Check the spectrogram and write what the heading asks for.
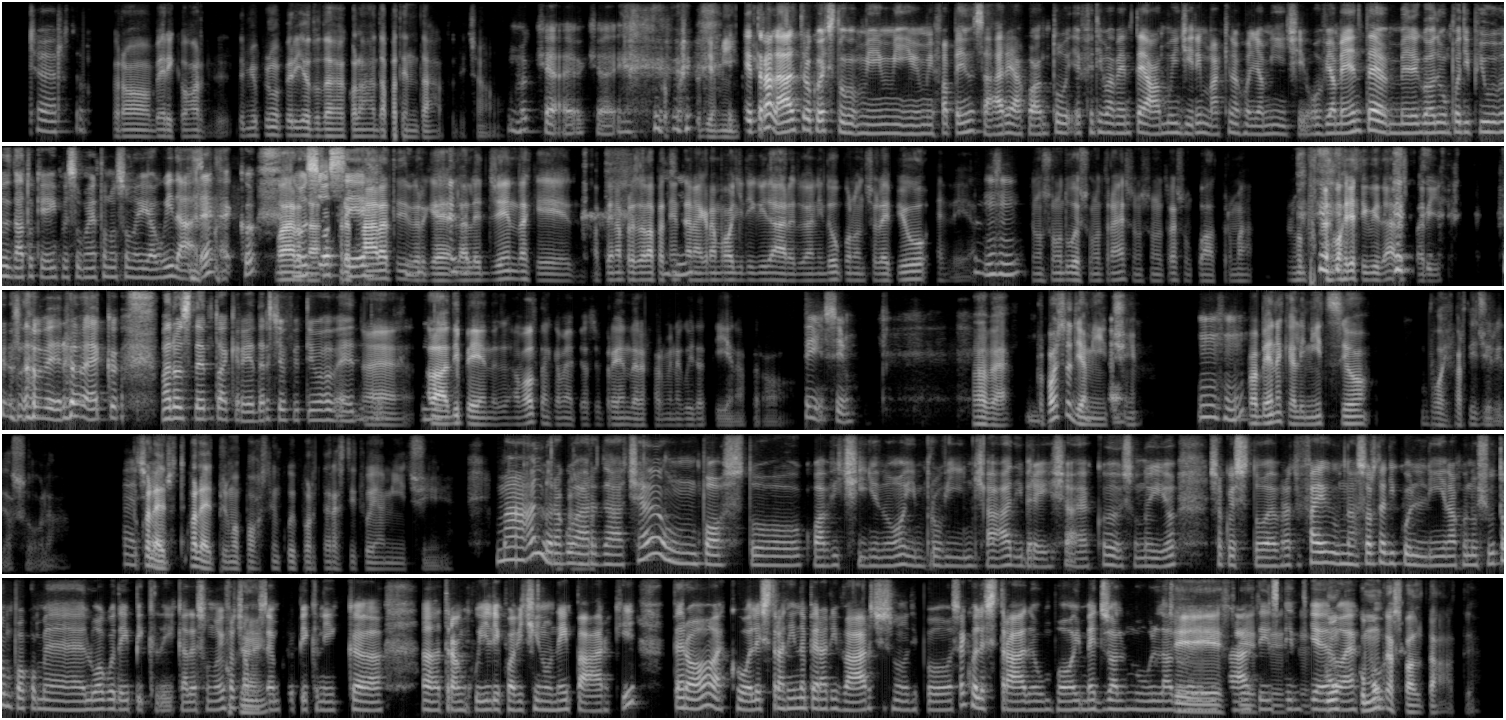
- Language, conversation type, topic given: Italian, unstructured, Come ti piace passare il tempo con i tuoi amici?
- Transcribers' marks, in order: giggle; chuckle; giggle; laughing while speaking: "puoi la voglia di guidare sparisce"; chuckle; laughing while speaking: "Davvero?"; unintelligible speech; tapping; other noise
